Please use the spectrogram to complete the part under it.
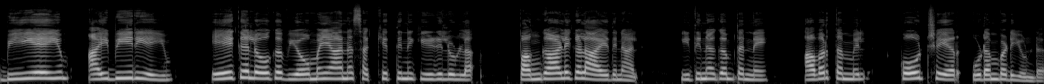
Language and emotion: Malayalam, neutral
